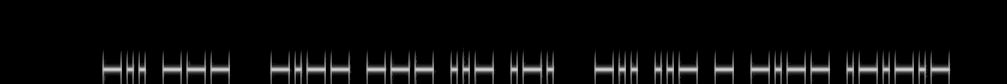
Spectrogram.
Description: Morse code, heard as a keyed tone, about 20 wpm, 700 Hz. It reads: DO YOUR DUTY.
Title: Sentences from Top 1500 Words 20wpm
